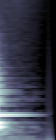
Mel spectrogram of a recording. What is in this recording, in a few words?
Indian Percussion Tabla; Mango Loops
